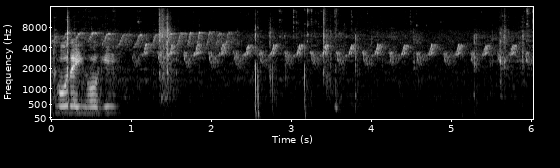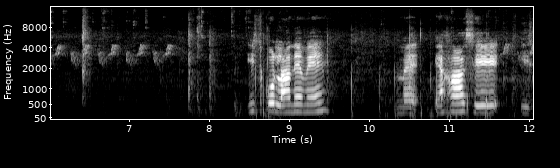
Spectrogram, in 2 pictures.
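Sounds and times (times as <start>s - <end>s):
bird chirping: 0.0s - 9.1s, 10.8s - 12.0s
faint clicks and taps: 7.7s - 12.0s.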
